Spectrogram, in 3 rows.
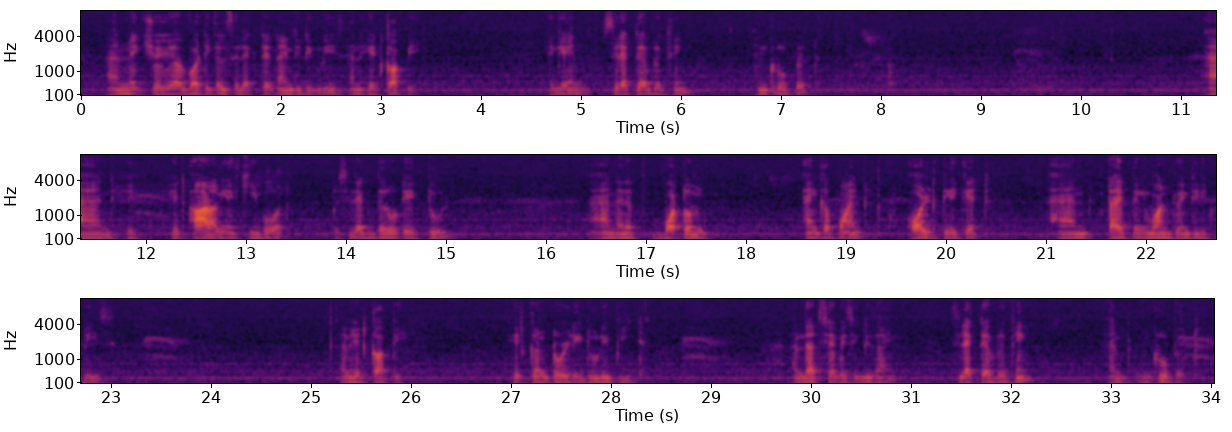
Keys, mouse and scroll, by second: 3.2 click, 9.6 ctrl+Num_Lock, 10.2 ctrl+g, 14.9 r, 20.0 alt+click, 23.4 KP_1, 23.7 KP_2, 24.1 KP_0, 26.0 click, 28.5 ctrl+d, 30.4 click, 32.4 ctrl+a, 33.9 ctrl+g.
